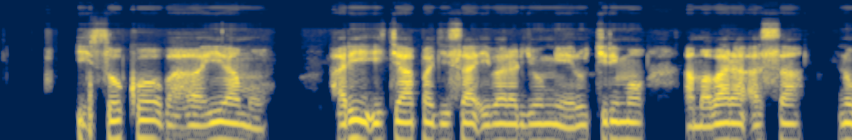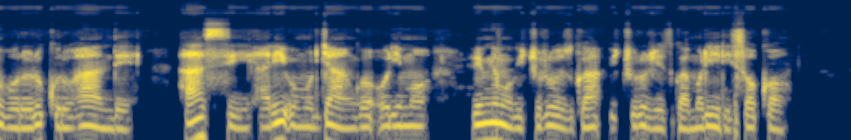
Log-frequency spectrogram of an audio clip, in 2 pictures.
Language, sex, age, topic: Kinyarwanda, male, 25-35, government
